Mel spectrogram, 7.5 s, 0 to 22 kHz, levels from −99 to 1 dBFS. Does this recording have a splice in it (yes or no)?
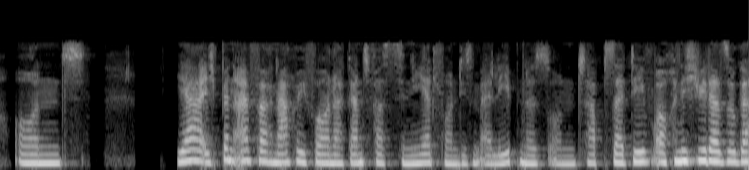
no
